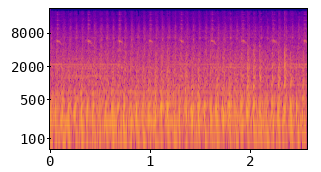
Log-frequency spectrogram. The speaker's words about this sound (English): Almost like a Harley.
